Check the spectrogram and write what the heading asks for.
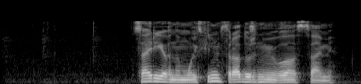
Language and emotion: Russian, neutral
